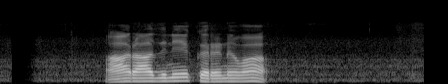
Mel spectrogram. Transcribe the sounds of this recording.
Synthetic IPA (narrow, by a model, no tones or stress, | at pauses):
aːɾaːd̪ənejəkəɾənəʋaː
